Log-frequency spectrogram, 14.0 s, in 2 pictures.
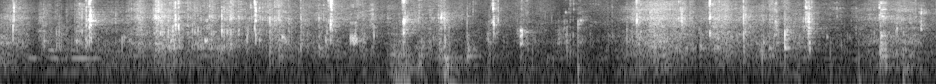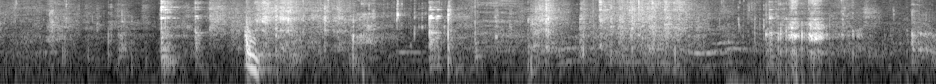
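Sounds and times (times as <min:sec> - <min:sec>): people chewing: 0:00.0 - 0:14.0
cutlery clicking on plates: 0:05.1 - 0:14.0.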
